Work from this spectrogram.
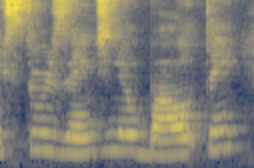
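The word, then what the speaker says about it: Einstürzende Neubauten: O nome dessa banda, pronunciando no brasileiro, é Sturzendt Neubauten.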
